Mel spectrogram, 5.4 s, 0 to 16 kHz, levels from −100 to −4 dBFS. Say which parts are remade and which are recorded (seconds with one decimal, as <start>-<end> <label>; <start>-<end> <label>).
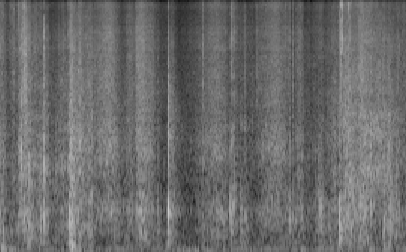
0.0-1.2 recorded; 1.2-4.4 remade; 4.4-5.4 recorded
